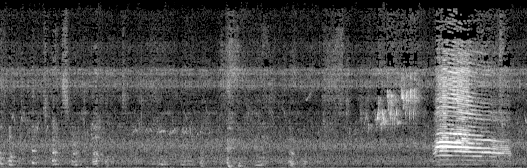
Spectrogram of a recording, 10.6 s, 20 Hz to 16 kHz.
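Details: Trumpeter hornbill giving its signature cat-like call in Kruger National Park, Mjejane Private Game Reserve, South Africa, December 2022. A quiet background with faint scattered sounds gives way to one loud, nasal, wailing meow-like note of about one and a half seconds.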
